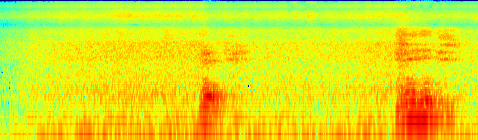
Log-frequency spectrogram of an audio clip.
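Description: Two short voiced sneezes about two seconds apart over steady running shower water.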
